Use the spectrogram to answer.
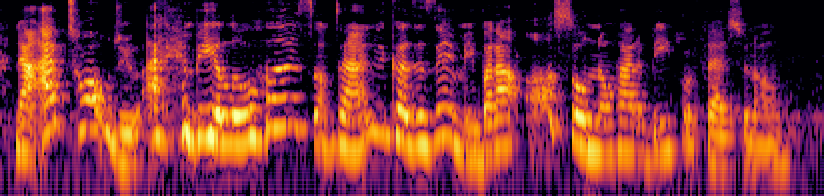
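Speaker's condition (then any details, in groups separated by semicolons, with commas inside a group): No condition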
